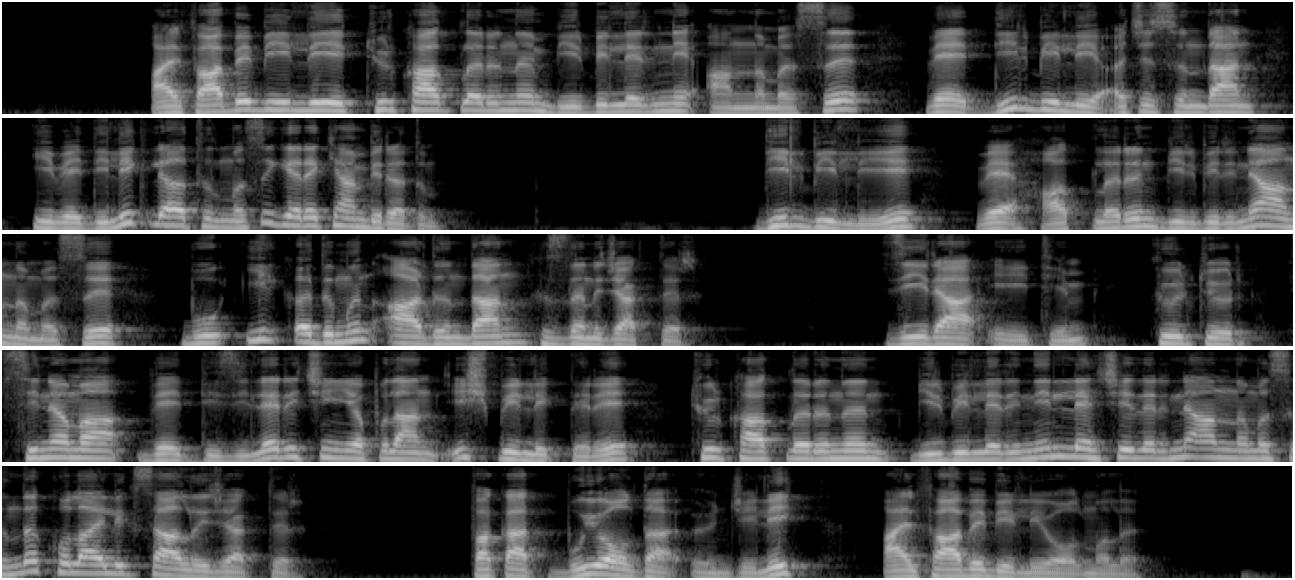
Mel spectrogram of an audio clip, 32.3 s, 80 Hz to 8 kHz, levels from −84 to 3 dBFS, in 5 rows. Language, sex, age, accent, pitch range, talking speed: Turkish, male, 40-59, native, 110-165 Hz, 90 wpm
